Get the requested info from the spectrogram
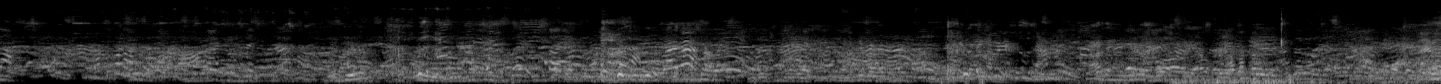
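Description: Crowd chatter: many adults and children talking at once, the voices overlapping.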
